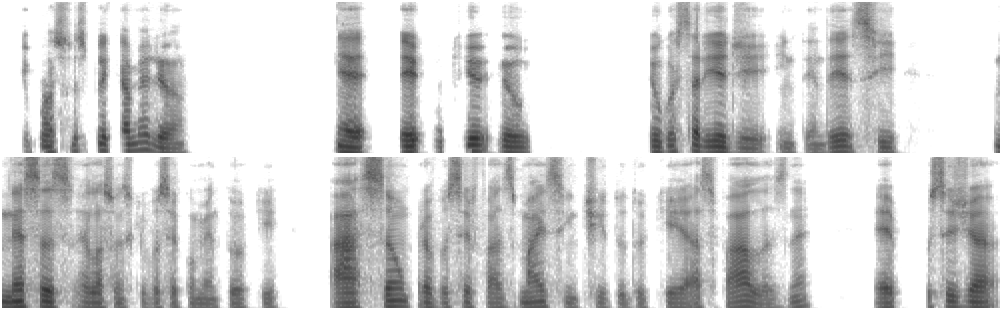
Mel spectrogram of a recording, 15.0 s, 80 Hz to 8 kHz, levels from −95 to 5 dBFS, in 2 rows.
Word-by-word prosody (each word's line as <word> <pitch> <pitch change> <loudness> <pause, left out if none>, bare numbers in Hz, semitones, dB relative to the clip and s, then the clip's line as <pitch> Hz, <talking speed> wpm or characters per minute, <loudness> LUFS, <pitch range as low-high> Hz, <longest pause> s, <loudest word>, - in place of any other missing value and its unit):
E - - -14
posso 110 +3 -2
explicar 130 0 0
melhor. 95 -11 0 1.1
É 100 -3 +7 0.3
é 110 0 +9
o 100 - -13
que 125 0 +3
eu 100 -3 +3 0.9
eu 110 -1 +1
gostaria 110 -2 +4
de 90 -2 -6
entender 95 +4 -3
se 100 -2 -4 0.7
nessas 110 -1 +5
relações 95 -3 -3
que - - -17
você 95 0 -5
comentou 90 0 -9
aqui, 90 0 -14 0.3
a 95 +1 +5
ação 115 +4 +3
pra 100 -2 -2
você 95 +2 -4
faz 95 -1 -7
mais 100 +2 -2
sentido 90 -1 -9
do 90 +1 -14
que 95 -1 -7
as 90 -1 -5
falas, 95 -3 -1
né. 110 +5 -8 0.5
Eh, 95 +1 -1 0.2
você 105 +2 -1
já 100 -1 +2
100 Hz, 140 wpm, -27 LUFS, 90-110 Hz, 1.1 s, é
